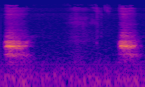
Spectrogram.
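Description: A man's short, forceful breaths out with a voiced grunt, twice, once at the start and again near the end, each with a rep of side-plank hip dips under exertion.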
